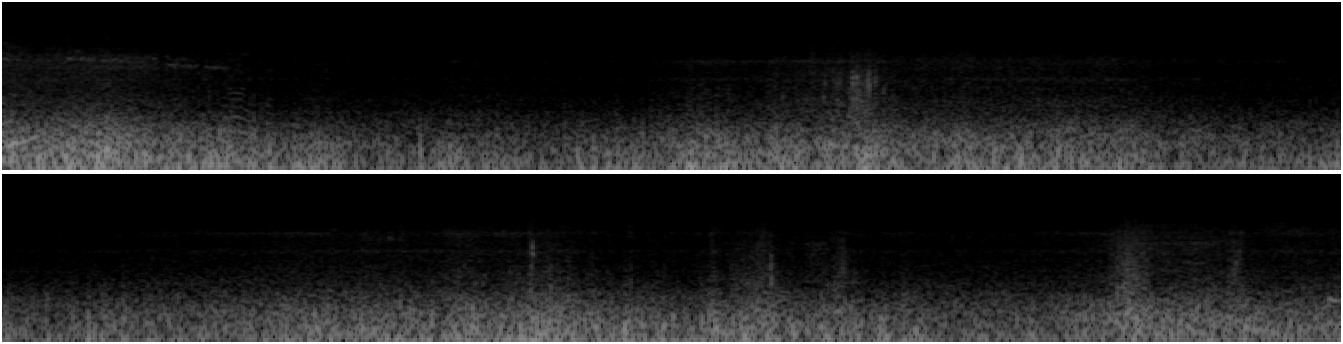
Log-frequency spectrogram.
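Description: Wind from the flight buffeting the camera's microphone on a tandem paraglider: a steady, loud, low rumble.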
